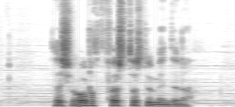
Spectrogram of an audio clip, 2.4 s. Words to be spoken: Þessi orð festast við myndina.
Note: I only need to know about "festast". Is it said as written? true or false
true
